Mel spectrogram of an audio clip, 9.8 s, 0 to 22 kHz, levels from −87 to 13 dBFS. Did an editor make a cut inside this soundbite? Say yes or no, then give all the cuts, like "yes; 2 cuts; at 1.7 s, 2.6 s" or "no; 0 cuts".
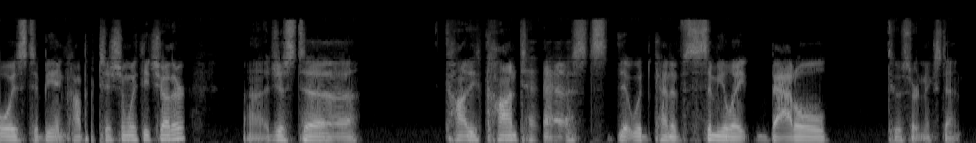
no; 0 cuts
